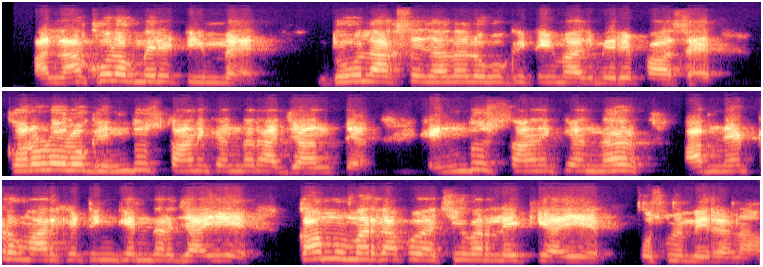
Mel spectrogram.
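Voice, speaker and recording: A man's extremely high, raised and projected voice, bright and sharp in tone, with fairly even intonation at a moderate pace. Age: 20s. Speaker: network marketing speaker. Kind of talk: motivational speech.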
